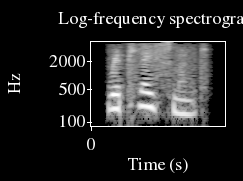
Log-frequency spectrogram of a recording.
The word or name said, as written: replacement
